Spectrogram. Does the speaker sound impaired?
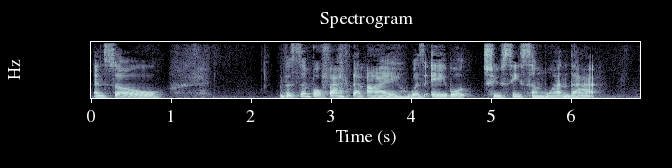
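Yes: stutter; very bad in high school around age 17; afraid of talking and communicating then; here blocks.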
